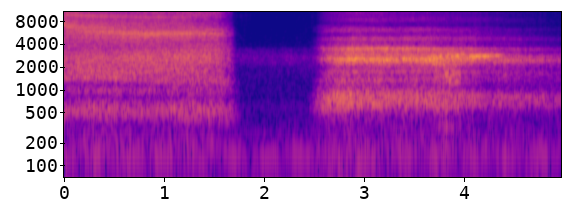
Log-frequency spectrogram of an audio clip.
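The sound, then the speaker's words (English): Deep, forceful breathing during a relaxation exercise: one long, loud rushing breath, then a short quiet pause, then a second long, airy breath with a big exhale. “Let's do a big exhale and fill our lungs up huge.”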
